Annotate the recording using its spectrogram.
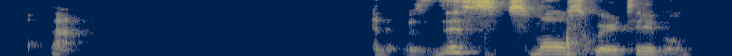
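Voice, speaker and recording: Somewhat breathy, a man with a Scottish accent speaks at a moderate pace with very wide pitch swings. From Scotland. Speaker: rabbi. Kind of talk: humorous storytelling in an online talk. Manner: humorous.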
